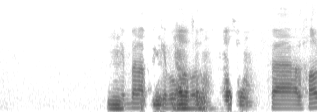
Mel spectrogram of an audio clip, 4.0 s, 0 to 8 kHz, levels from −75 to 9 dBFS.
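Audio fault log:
1.82–1.95 s, speech suppressed in double talk: the speech level dips by roughly 15 dB. The likely cause is the echo canceller meeting simultaneous talk from both ends and, unable to separate the near talker from loudspeaker echo, attenuating everything.
1.95–2.02 s and 2.76–3.22 s, echo leak: a copy of the speech returns 498 ms late, roughly 5 dB below the direct sound. It is most likely loudspeaker pickup that the far end's echo canceller failed to fully remove and sent back down the line.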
